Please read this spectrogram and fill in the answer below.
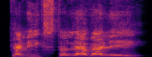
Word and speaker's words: Calixte Lavallée: Calixte Lavallée.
